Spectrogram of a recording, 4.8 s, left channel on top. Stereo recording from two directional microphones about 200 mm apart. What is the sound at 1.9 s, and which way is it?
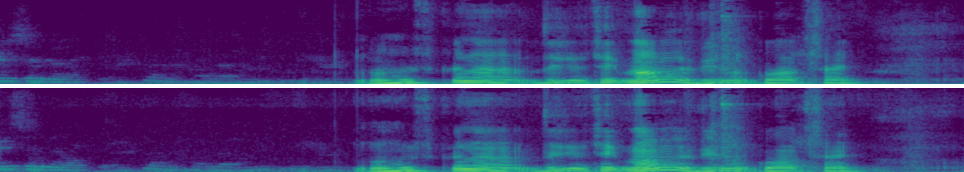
Speech, 15° left (ahead or behind).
